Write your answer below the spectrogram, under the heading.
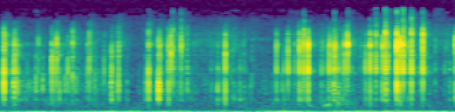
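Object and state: Rhinestone-backed wooden hair brush being scratched.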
